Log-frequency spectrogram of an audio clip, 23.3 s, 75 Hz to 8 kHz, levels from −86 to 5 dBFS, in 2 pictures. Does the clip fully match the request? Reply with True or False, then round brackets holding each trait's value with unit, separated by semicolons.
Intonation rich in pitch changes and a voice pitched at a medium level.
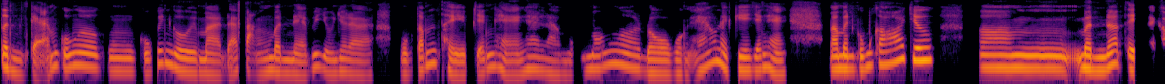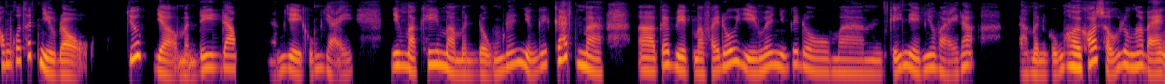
True (5.8 semitones; 175 Hz)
